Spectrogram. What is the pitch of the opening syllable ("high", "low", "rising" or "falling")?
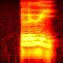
falling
